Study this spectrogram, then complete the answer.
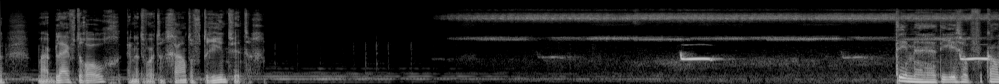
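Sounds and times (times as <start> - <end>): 
speech: 0.0 - 2.8, 9.0 - 9.9
crickets chirring: 4.4 - 9.9
Eurasian scops owl whistled hoot: 4.5 - 9.9.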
